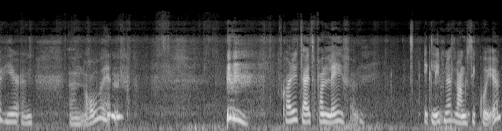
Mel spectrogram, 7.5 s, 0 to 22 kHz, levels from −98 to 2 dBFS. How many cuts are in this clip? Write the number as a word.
one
